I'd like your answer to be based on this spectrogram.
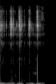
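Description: A red and chartreuse plastic square-bill crankbait, the rattling "Hard Knock" version, is shaken by hand so its internal rattles clatter in quick, bright, high-pitched clicks with almost no low end. This rattling bait is chosen for dirty water, while a silent one is preferred for clear water.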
